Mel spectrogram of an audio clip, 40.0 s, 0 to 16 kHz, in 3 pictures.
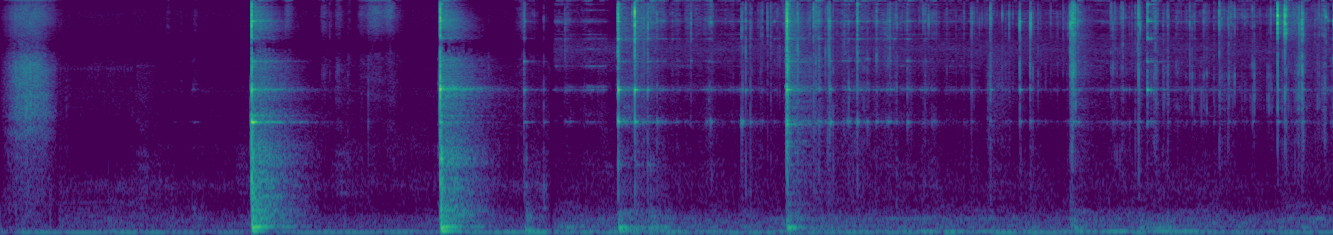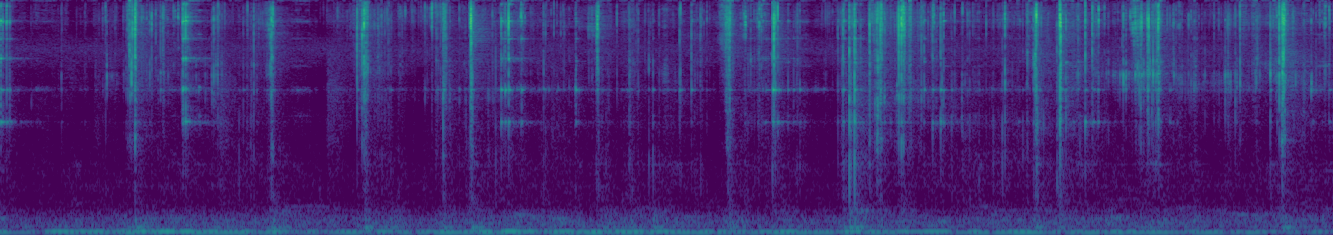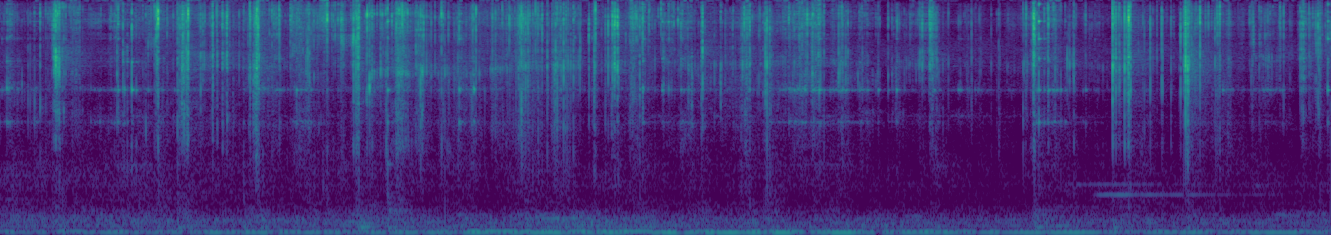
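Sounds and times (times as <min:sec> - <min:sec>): egg knocking on ceramic plate: 0:02.6 - 0:03.1.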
